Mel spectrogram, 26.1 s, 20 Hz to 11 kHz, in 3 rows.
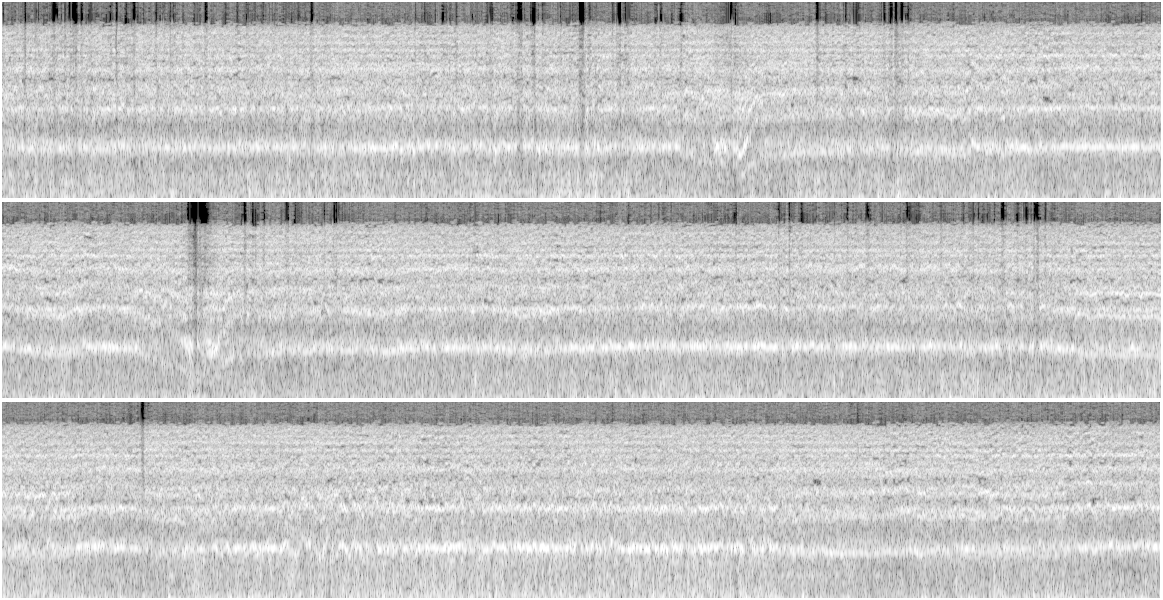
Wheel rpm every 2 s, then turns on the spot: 210, 230, 180, 220, 210, 170, 230, 230, 220, 200, 200, 200, 210.
none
